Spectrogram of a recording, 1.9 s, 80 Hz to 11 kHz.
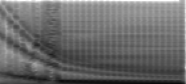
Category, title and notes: Instrument samples > Synths / Electronic
CVLT BASS 29
bass, bassdrop, clear, drops, lfo, low, lowend, stabs, sub, subbass, subs, subwoofer, synth, synthbass, wavetable, wobble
